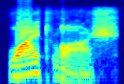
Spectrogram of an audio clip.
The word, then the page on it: whitewash: American English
